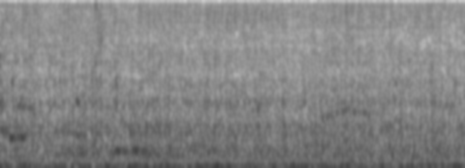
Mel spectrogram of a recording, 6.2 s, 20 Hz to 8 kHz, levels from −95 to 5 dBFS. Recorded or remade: remade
